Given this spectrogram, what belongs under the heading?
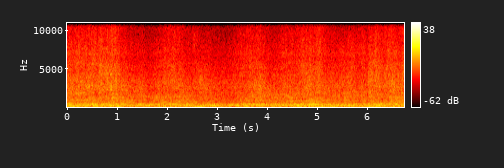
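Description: Sprint cars racing at a speedway during a SUS Sprint Cars event, a dense continuous engine roar from several cars at speed, loud and steady throughout with no talk over it.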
